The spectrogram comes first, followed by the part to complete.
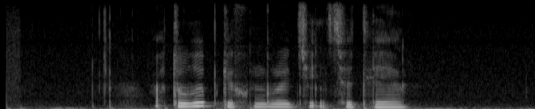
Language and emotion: Russian, neutral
